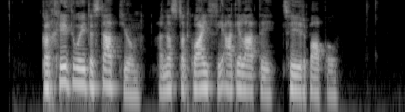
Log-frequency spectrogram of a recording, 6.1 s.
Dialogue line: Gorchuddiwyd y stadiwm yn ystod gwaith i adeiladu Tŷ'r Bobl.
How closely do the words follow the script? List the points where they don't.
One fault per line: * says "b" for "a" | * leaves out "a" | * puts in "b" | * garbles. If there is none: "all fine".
all fine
